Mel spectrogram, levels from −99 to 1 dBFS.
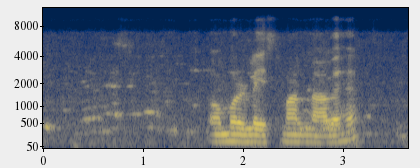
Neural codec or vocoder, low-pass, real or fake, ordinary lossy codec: none; 7.2 kHz; real; Opus, 16 kbps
